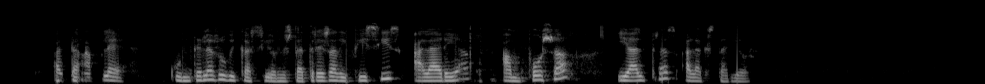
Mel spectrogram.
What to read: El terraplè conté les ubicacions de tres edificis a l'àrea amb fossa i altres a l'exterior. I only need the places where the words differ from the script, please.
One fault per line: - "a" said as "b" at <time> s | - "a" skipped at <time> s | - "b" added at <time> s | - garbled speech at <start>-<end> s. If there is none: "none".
none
